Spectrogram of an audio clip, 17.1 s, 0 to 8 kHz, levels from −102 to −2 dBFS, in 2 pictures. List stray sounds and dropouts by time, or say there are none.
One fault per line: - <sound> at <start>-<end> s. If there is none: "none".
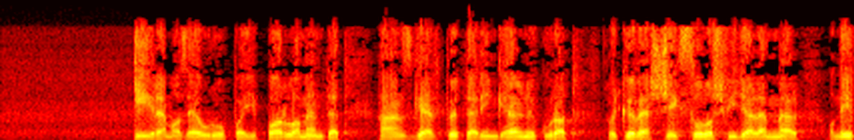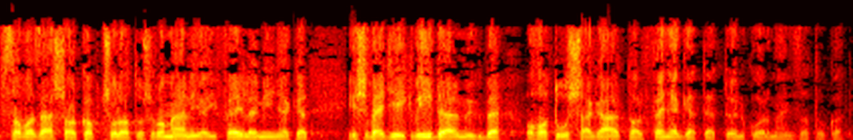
none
